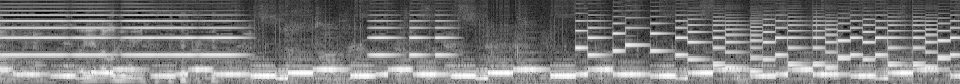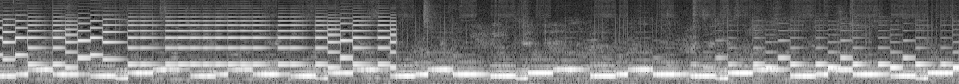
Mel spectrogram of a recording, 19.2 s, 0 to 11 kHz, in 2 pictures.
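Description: Aud Calc, an RP2040-based pocket synthesizer, sampler and sequencer, playing a looping sequenced pattern: a repeating low riff runs throughout while higher synth notes step and hold over it. The pattern changes live as pads are pressed, and the upper part drops out about three-quarters of the way through.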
